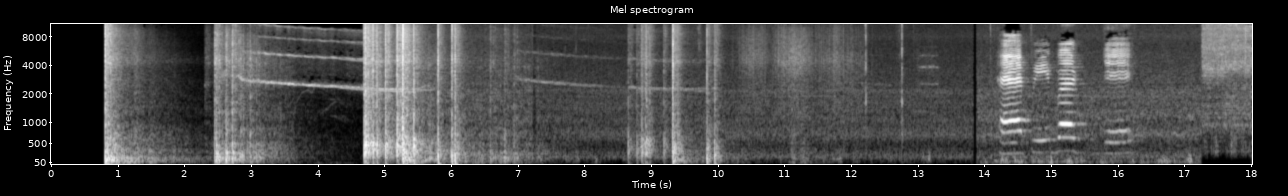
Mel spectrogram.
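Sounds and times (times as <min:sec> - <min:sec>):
fireworks crackling: 0:02.3 - 0:12.3, 0:17.3 - 0:18.0
whistle falling in pitch: 0:02.8 - 0:05.5, 0:07.0 - 0:09.9.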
